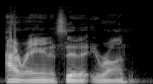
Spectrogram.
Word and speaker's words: Iran: So like the first thing that the Iran guy said, well, he like grilled him for, he's like, you pronounced the name of our country wrong. It's Iran, not Iran.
